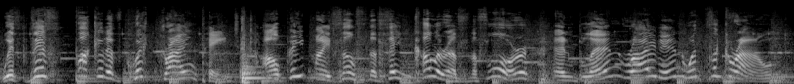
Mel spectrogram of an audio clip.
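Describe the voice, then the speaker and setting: Scheming Daffy Duck, high and lisping. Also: very animated, slow pace, hardly any pauses, exaggerated voice, poor audio. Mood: smug. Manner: sarcastic, bombastic self-narration. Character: scheming, indignant, vain male cartoon duck. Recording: music behind. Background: cartoon score.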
